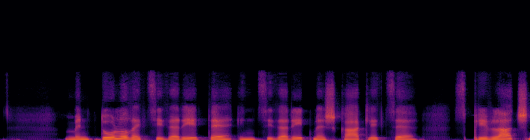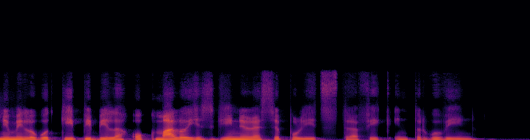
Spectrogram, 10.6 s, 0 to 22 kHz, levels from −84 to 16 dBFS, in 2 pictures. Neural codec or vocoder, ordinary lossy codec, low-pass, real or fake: codec, 24 kHz, 0.9 kbps, WavTokenizer, large speech release; none; 10.8 kHz; fake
